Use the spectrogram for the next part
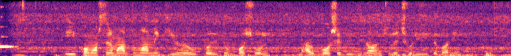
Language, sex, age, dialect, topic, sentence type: Bengali, male, 36-40, Standard Colloquial, agriculture, question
